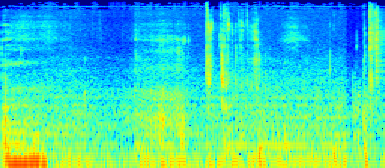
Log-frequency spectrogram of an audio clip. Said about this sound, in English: Let me take a sip of my bulletproof coffee real quick.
